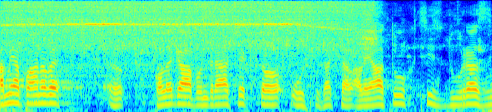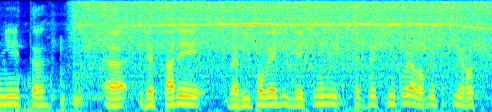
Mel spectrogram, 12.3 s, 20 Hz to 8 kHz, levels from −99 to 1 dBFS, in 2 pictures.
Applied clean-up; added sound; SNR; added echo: none; Sink (filling or washing) / Water tap, faucet; 0 dB; none.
